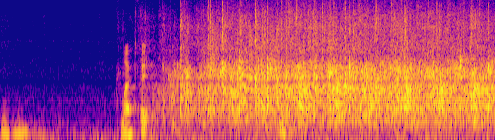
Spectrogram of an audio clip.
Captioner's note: audience applauds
